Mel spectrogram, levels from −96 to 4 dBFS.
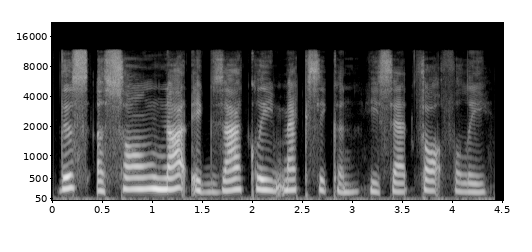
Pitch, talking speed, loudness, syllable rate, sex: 225 Hz, 120 wpm, -18 LUFS, 3.6 syllables/s, female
